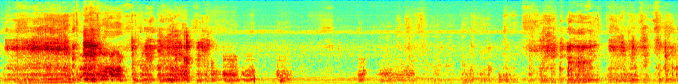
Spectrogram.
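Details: Dog growling during play time: loud raspy growls in the opening three seconds, then a quieter stretch of soft panting and shuffling, before rougher growling bursts return near the end.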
